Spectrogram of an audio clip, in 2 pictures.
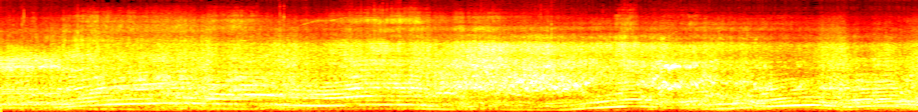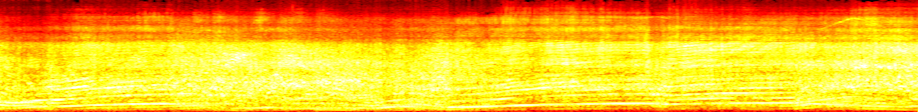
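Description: Car engines rev hard, rising and falling in pitch.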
